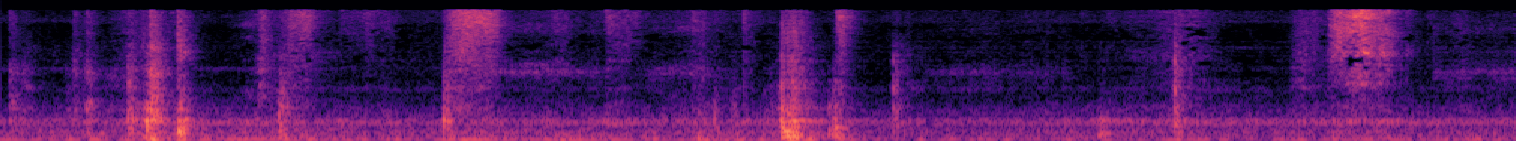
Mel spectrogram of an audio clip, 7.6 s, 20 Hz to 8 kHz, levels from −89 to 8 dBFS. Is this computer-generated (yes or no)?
yes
